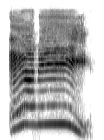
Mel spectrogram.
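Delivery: very high, loud worried shout; shouting her name. Acted. Jack yells for Annie while racing up the hill, very high shout. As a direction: yell her name as you run up the hill.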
